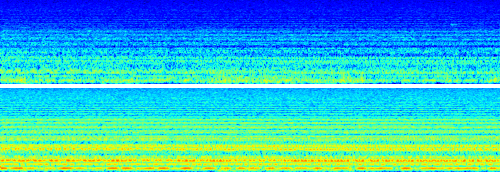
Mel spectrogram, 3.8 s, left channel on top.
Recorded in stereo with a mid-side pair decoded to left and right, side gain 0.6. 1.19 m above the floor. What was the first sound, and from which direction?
A drone, 65° right.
